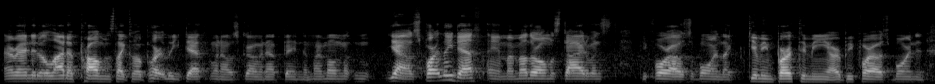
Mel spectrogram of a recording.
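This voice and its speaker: A young American vlogger and English teacher from Oregon, in his twenties, delivers a casual, earnest monologue to his laptop webcam up close in a small room. His medium-pitched voice is bright and forceful, level in tone, fast and nearly pause-free as he rambles, repeats himself, and says "like" a lot.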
